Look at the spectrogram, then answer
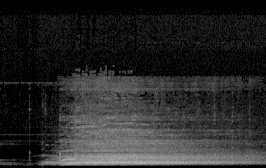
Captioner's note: crowd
